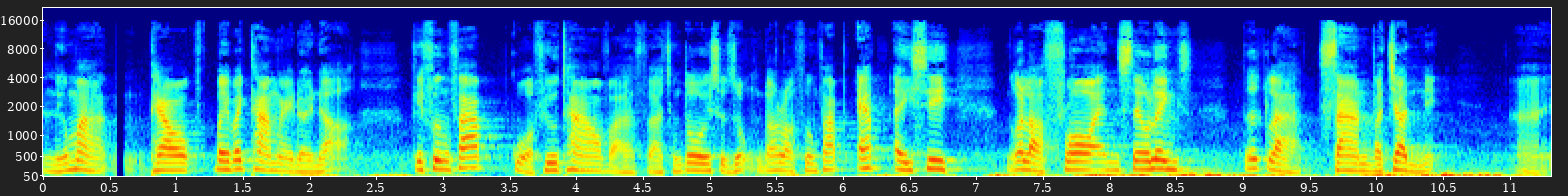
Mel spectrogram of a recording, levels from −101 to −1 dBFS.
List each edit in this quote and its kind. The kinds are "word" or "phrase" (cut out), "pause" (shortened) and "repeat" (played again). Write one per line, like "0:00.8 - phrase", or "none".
0:01.2 - pause

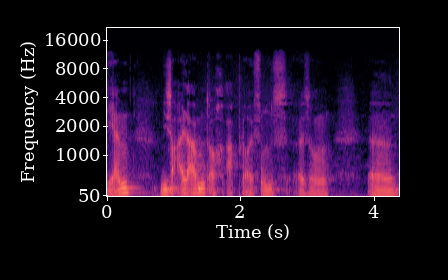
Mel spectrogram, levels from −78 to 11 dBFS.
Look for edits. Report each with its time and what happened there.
0:00.9 - word
0:02.3 - word

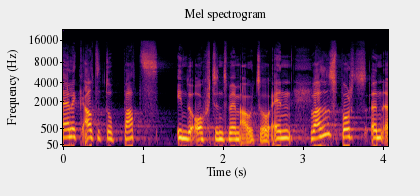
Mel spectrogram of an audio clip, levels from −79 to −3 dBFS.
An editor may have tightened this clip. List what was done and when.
0:02.2 - word
0:03.1 - word

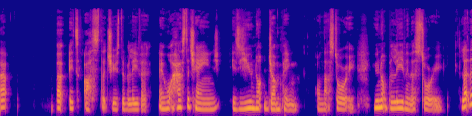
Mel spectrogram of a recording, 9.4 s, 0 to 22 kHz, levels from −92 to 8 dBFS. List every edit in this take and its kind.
0:03.0 - pause

